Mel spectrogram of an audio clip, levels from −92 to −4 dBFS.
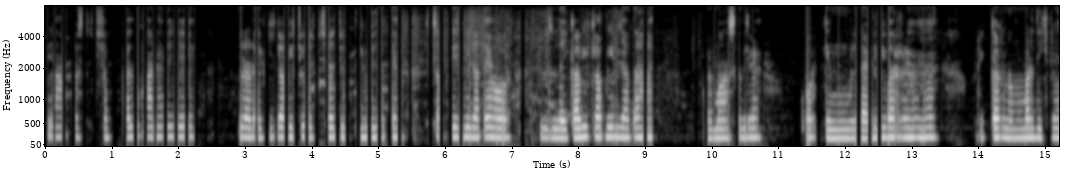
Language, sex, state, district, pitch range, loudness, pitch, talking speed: Hindi, male, Chhattisgarh, Bilaspur, 195-210 Hz, -27 LUFS, 205 Hz, 120 wpm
